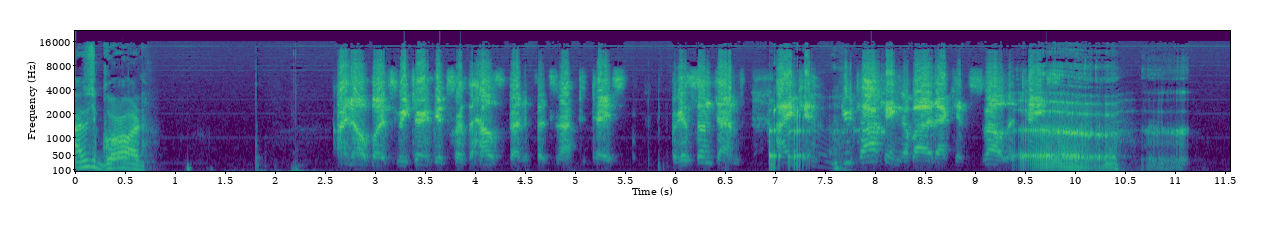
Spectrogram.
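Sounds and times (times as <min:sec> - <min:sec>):
speech: 0:00.0 - 0:00.8, 0:02.6 - 0:11.0
loud belches: 0:06.9 - 0:07.7, 0:09.4 - 0:11.2.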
